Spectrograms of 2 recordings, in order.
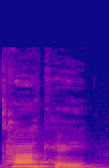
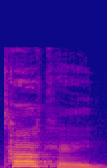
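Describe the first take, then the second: The two takes are said the same way.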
